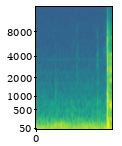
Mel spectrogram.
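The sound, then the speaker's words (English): A quiz buzzer suddenly blares near the end as Adam McKay buzzes in, loud and harsh, breaking a quiet stretch of low background hum with a few faint ticks. “Oh, Adam McKay buzzing in.”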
